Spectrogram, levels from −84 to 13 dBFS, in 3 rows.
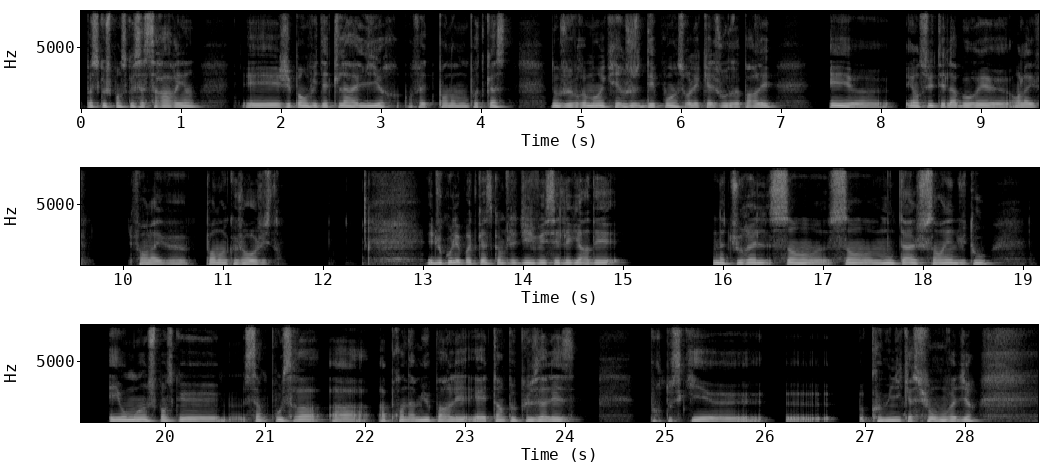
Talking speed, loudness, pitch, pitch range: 220 wpm, -29 LUFS, 120 Hz, 110-125 Hz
